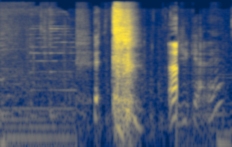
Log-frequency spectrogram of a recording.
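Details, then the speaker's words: Person sneezing during allergy season: a quick catch of breath, then a sharp, hissing sneeze burst and a short voiced sound, over background music. "just gonna sneeze oh yeah i try it's hard"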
